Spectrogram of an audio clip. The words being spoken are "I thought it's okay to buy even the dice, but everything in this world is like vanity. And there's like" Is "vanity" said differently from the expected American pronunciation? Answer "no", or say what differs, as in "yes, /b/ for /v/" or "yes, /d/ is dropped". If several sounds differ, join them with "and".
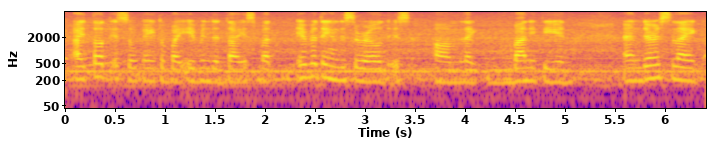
yes, /b/ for /v/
